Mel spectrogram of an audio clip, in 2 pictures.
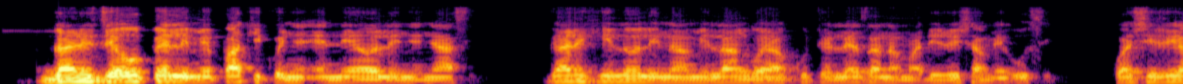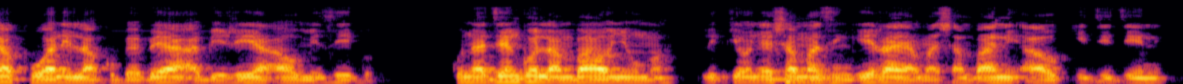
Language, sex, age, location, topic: Swahili, male, 25-35, Nairobi, finance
